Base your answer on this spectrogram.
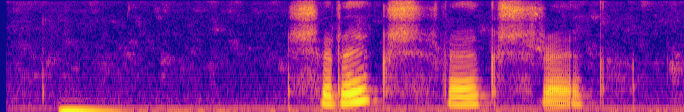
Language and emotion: Russian, neutral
